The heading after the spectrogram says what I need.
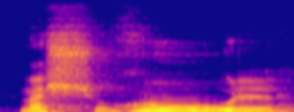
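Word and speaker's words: مشغول: Mashghul. And mashghul means busy. Mashghul. Next one. Let's split that into syllables.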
